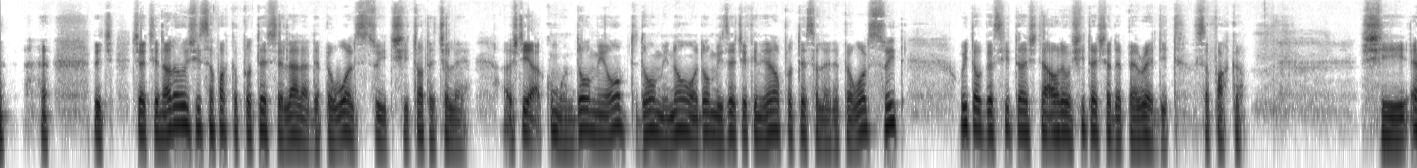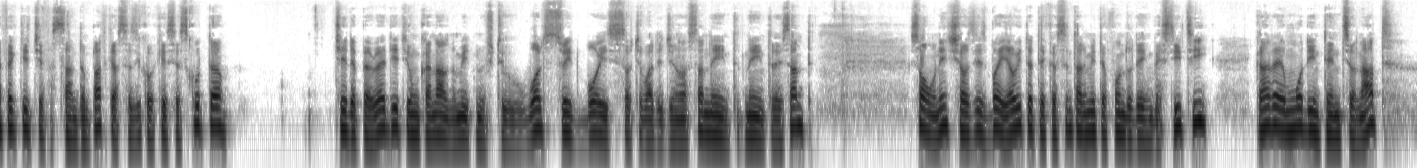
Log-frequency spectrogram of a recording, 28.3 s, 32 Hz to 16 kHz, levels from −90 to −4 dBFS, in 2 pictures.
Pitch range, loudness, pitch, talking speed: 105-135 Hz, -23 LUFS, 120 Hz, 185 wpm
